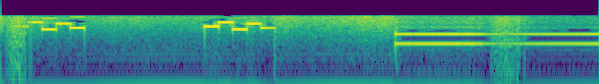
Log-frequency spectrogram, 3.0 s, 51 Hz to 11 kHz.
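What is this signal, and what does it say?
Five-tone selective call (ZVEI), heard as quick runs of five tones, tones of about 70 ms. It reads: 88607
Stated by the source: ZVEI five-tone selective call 88726, received by SDR.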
